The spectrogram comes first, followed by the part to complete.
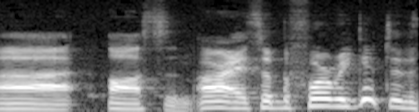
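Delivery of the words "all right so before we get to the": voice breaking, cracking mid-phrase. Counting down top board games with another speaker, voice cracking. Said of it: "ooh, my voice just cracked".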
